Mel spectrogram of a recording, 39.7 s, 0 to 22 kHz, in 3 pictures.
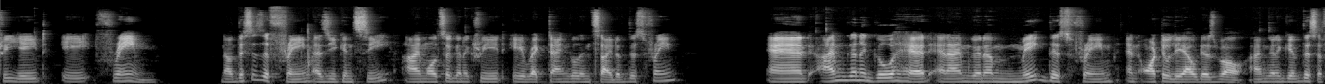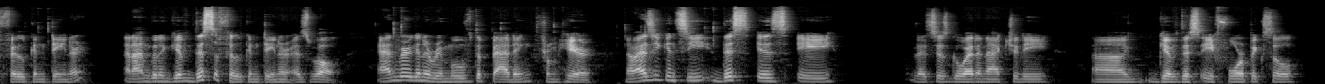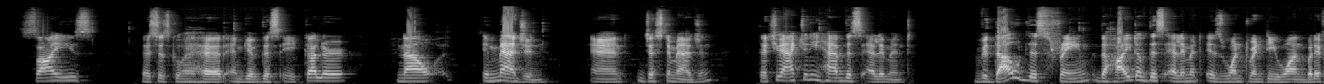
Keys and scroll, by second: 4.1 r, 10.6 shift+a, 17.1 shift+Return, 18.6 0, 18.7 Return, 19.6 super+Return, 25.1 4, 25.3 Return, 36.8 shift+super+h.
